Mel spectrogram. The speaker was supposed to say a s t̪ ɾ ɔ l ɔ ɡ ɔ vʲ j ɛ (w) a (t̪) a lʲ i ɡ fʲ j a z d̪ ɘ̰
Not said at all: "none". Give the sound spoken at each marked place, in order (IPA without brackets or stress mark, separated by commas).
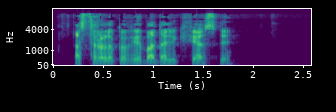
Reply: b, d̪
